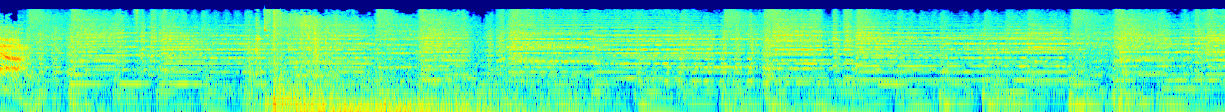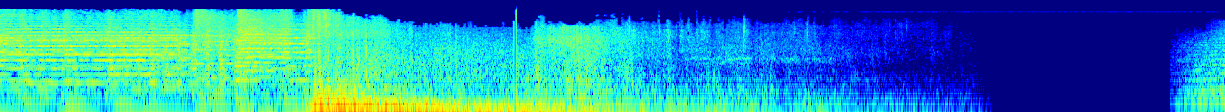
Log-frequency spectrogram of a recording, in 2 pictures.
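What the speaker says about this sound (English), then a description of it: "A peal of cannon fire washes over the sandy wastes" Cannon fire in the Nintendo Switch game Triangle Strategy, heavy booms over a dense orchestral score, with a big impact near the end before the sound fades to silence.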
